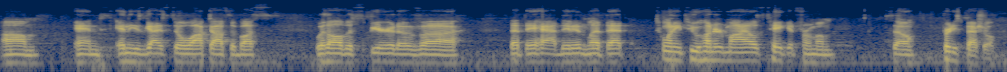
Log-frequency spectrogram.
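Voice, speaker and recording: A man's voice: mid-range voice, flat delivery, moderate pace, bright, forceful tone. A man from a soccer club talking casually on a video call from the training ground, rambling with many restarts. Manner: rambling, full of restarts and fillers. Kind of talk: casual remote interview.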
